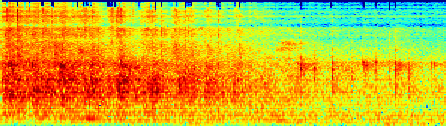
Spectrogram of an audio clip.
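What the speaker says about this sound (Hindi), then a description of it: "सभी जोर से तालियां बजाइए डॉक्टर कलाम के लिए" Applause from a seminar audience welcoming Dr. APJ Abdul Kalam, a dense, steady clapping that carries loud for a few seconds and then thins and fades slightly toward the end, with no voices over it.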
